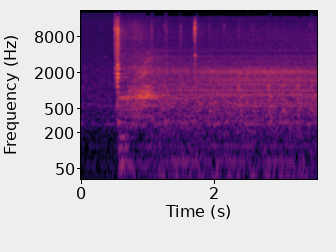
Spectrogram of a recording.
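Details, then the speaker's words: Morey vertical shaper (slotter) after feed box oil pump fault, following oil change and sight glass fitting, fixed by readjusting badly routed oil lines: thump then even hum with light ticking; normal running, pump feeding oil. "oh looks like pump everything's pumping good I had to adjust my lines a little bit"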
